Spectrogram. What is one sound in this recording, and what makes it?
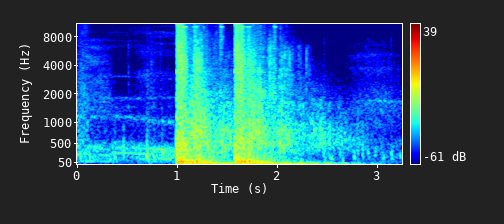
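Gunshots ring out twice.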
